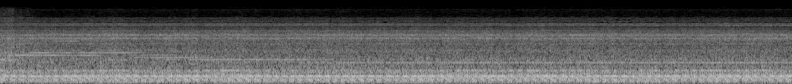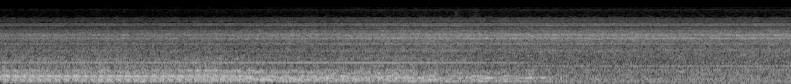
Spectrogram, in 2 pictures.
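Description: Krupp M1500B diesel-hydraulic locomotive's engine running steadily with a high whine over the engine note, dropping back a little in the last few seconds.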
